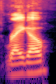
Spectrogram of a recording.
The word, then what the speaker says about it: Reigo: just me but it the in Japanese the way that it's supposed to be pronounced is Rago so yeah sorry if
